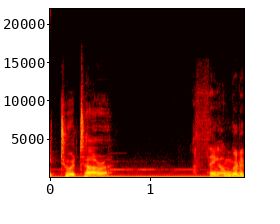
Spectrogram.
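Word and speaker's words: tuatara: Um, could you spell it? Yes, it is just one word. T U A T A R A. Touittara.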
